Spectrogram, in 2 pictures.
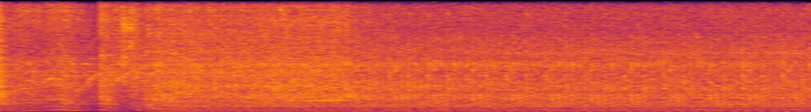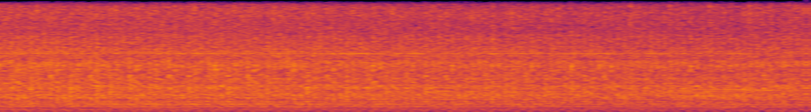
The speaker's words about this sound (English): The truck starts up and starts to drive away.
